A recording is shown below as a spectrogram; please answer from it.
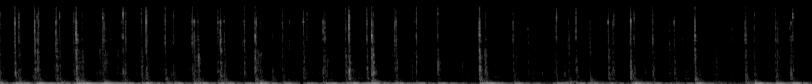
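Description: Long fingernails tap rapidly across a full-size, hollow-bodied plastic computer keyboard with color-changing backlit keys. Dozens of sharp, bright clicks follow each other quickly over a steady low hum.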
